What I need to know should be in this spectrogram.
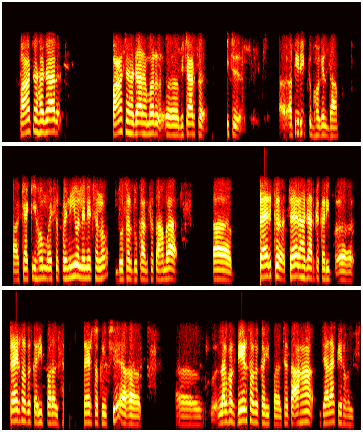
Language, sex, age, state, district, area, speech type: Maithili, other, 18-30, Bihar, Madhubani, rural, conversation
